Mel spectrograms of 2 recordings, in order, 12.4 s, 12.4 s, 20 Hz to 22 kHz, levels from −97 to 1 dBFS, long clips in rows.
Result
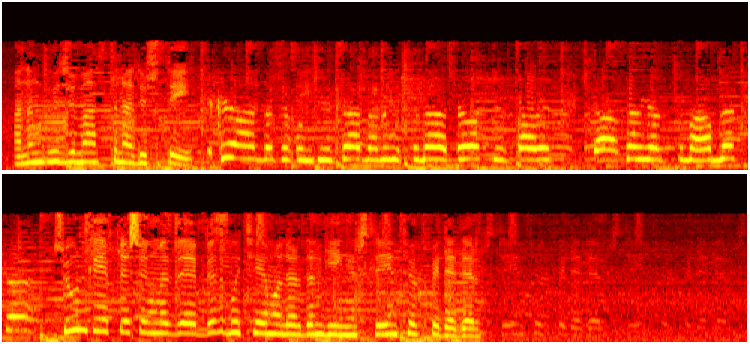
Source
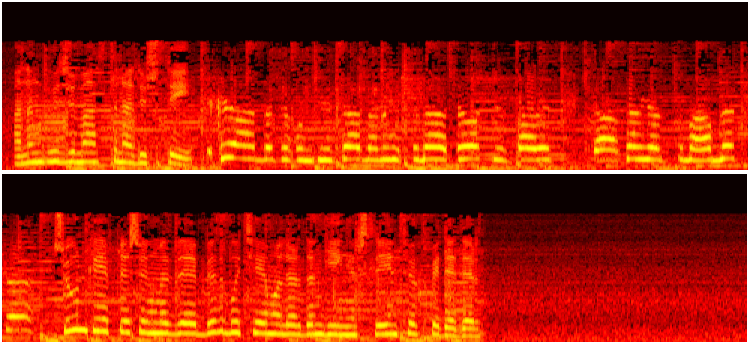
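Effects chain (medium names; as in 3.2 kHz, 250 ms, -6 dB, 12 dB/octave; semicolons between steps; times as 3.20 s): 6.86–8.10 s: tone controls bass -12 dB, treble +15 dB; on a send: thinning echo 1052 ms, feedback 52%, high-pass 530 Hz, level -17 dB; on the sum: trim +3 dB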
